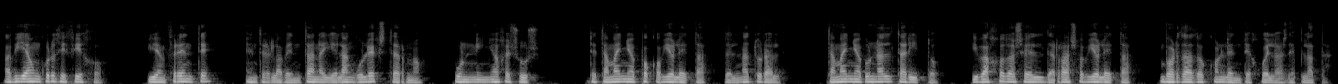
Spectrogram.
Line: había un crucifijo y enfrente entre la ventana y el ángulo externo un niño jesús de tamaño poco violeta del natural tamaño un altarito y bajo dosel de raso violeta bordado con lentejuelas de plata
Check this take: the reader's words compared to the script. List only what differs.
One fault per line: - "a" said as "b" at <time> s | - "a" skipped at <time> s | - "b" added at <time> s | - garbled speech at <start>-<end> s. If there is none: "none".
none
